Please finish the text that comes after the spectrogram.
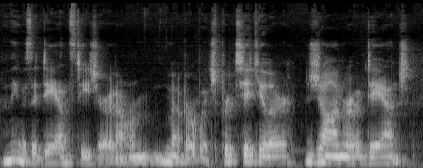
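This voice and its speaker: A woman's voice: a bass voice, steady tone, fairly quick, creaky. A woman in her early forties from central Pennsylvania, chatting as a podcast guest, wry and joking as she tells stories. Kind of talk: casual chat.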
